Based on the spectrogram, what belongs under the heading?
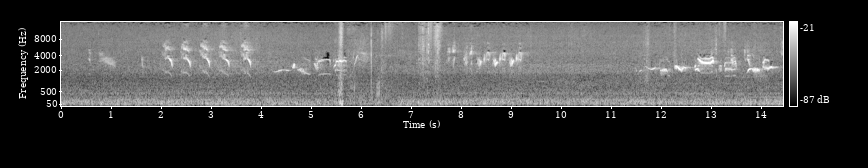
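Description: Birds singing faintly over quiet outdoor background noise: a run of five quick descending notes about two seconds in, then further short twittering phrases around five, eight to nine, and twelve to fourteen seconds. A few soft clicks fall in the middle.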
